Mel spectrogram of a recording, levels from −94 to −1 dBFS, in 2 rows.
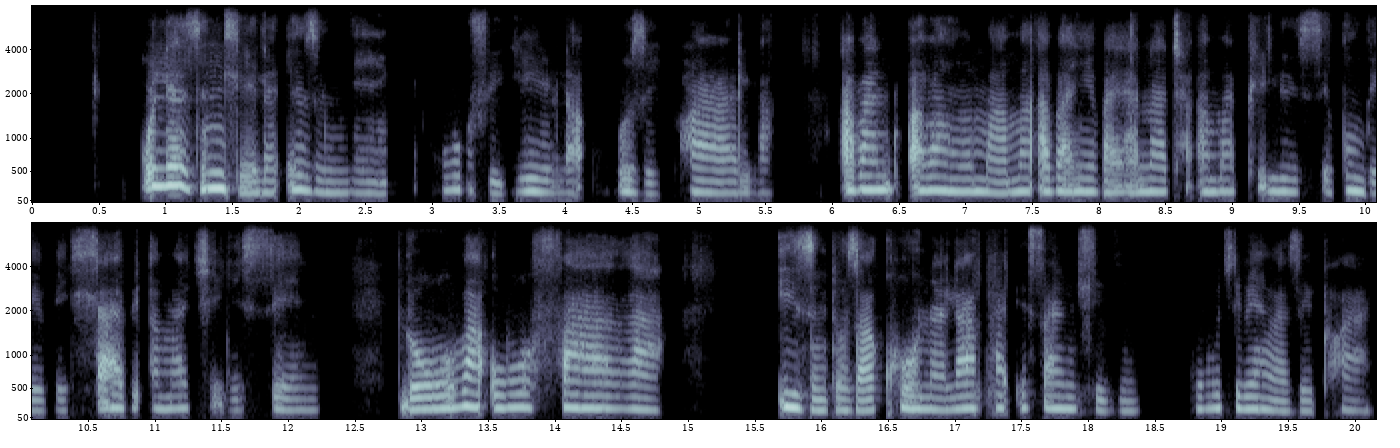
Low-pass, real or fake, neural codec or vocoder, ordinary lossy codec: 7.2 kHz; fake; vocoder, 22.05 kHz, 80 mel bands, WaveNeXt; Opus, 24 kbps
